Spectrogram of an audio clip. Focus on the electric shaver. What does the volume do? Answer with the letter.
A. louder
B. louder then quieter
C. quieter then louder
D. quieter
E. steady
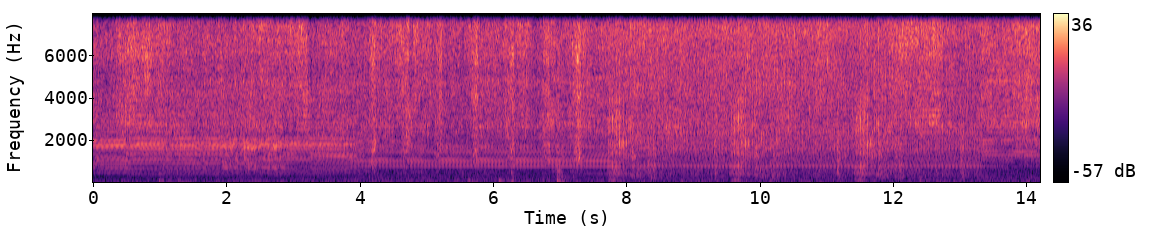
E.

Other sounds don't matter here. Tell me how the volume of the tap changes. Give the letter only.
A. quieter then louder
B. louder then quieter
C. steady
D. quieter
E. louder
C.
